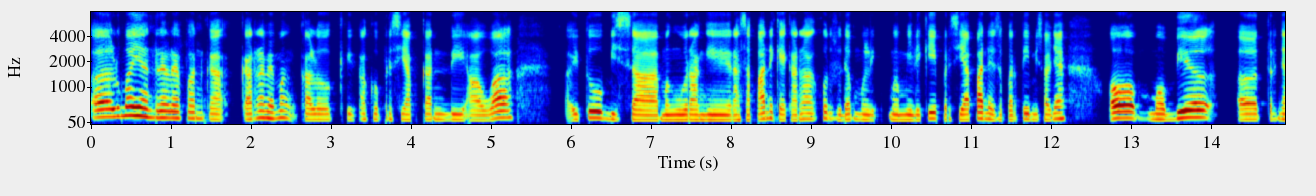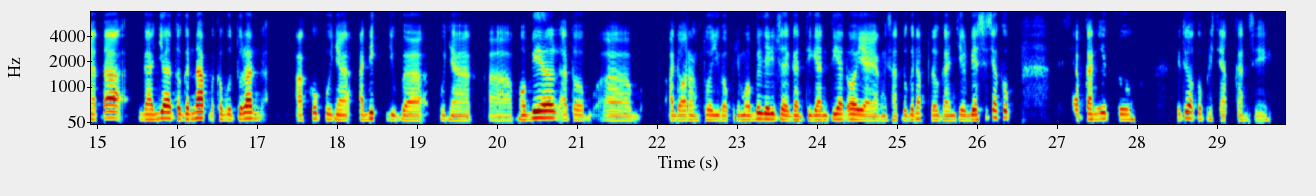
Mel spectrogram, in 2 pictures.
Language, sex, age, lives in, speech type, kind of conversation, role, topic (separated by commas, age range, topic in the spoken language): Indonesian, male, 45-49, Indonesia, conversation, advice, user, Mengapa saya merasa cemas sebelum tidur hingga pikiran terus aktif?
